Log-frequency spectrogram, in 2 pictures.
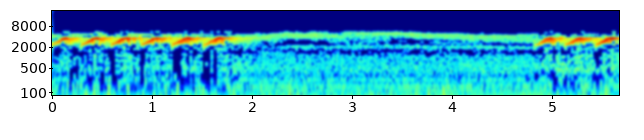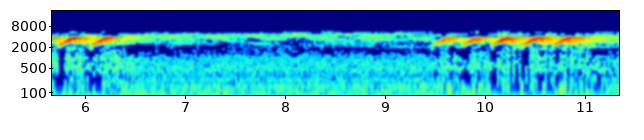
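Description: A Eurasian nuthatch calls in three loud bursts, each a quick run of six or seven high, clear whistled notes, separated by pauses of a few seconds over a quiet background.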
